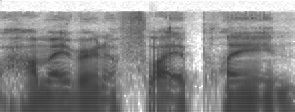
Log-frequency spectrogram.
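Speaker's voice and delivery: ordinary talk, nothing marked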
